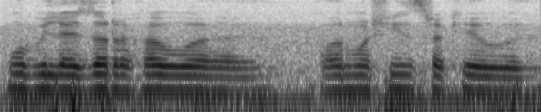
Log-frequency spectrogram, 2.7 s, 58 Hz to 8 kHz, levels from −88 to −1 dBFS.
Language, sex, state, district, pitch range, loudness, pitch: Hindi, male, Chhattisgarh, Raipur, 135-150 Hz, -18 LUFS, 145 Hz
